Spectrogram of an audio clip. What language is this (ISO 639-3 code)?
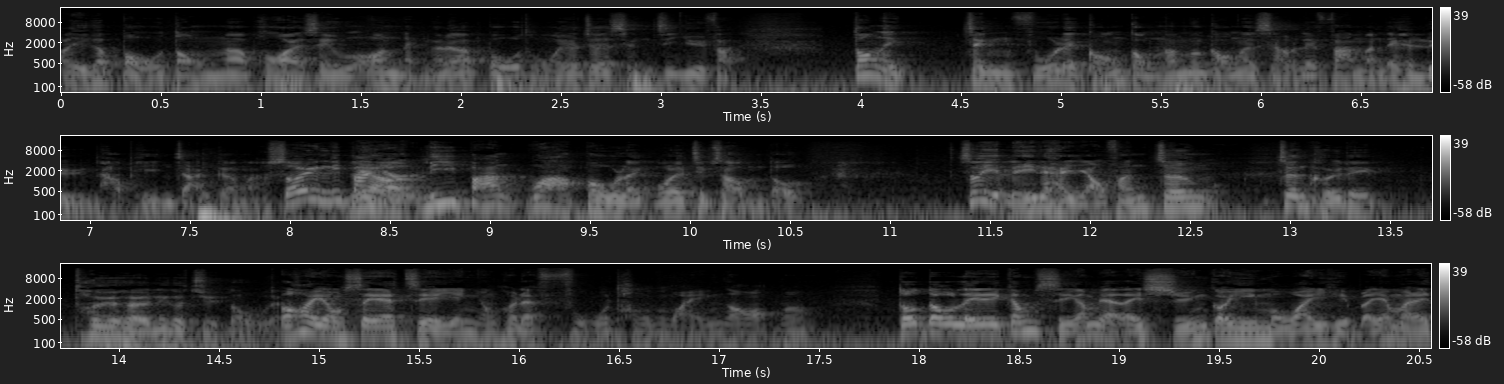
zho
